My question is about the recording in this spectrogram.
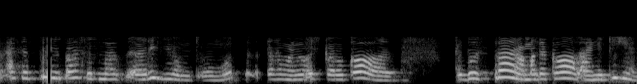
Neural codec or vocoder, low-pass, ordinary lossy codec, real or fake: codec, 44.1 kHz, 3.4 kbps, Pupu-Codec; 3.6 kHz; none; fake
